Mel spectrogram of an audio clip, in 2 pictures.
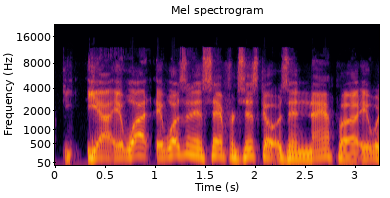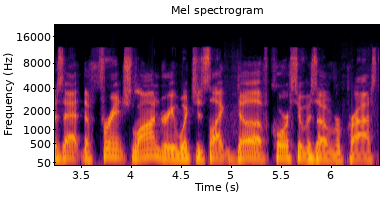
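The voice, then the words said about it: Speaks with a regional accent. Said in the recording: “with my accent, you can understand I've had quite a lot of rabbit”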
